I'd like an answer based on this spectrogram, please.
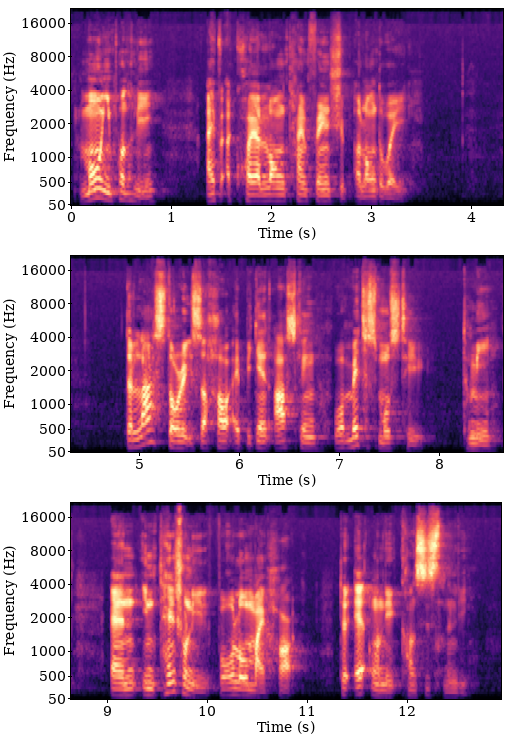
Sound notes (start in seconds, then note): none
